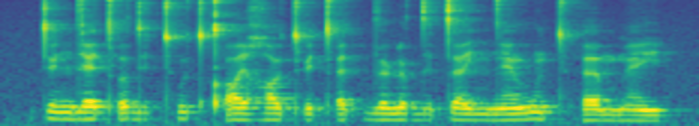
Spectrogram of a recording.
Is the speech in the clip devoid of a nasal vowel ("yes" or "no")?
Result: no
